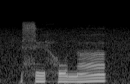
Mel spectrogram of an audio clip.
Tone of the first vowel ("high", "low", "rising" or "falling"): low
